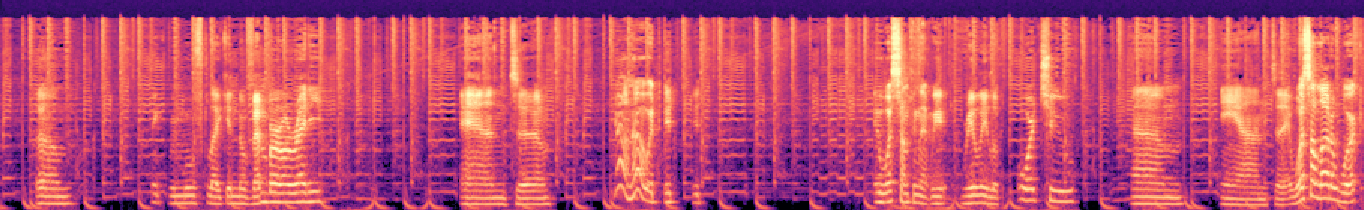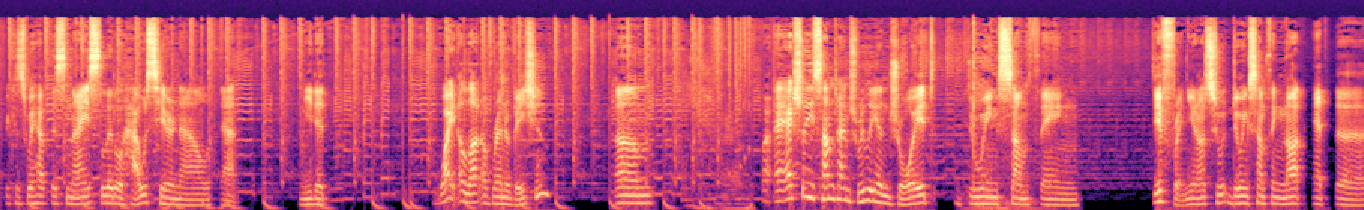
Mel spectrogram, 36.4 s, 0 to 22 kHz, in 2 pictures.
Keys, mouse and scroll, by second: 5.4 click, 10.0 scroll up 1, 21.2-22.9 drag, 22.9 ctrl+z, 24.9 ctrl+z, 35.9-36.3 drag.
